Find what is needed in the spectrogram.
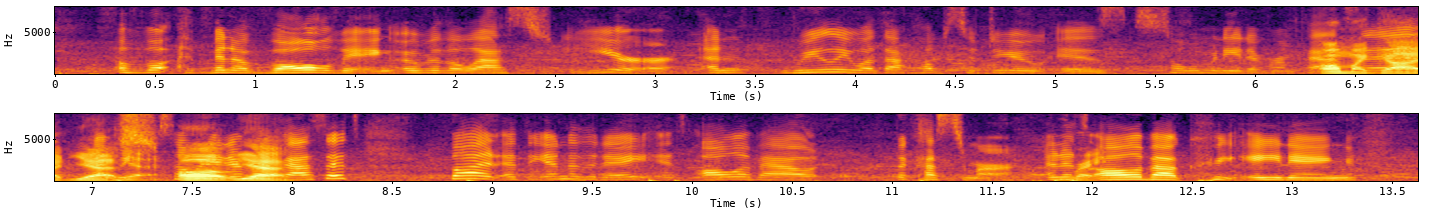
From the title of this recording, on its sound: Live From eTail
